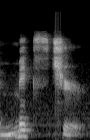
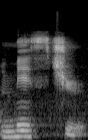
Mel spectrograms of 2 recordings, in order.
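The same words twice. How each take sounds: First: The x is said as ks. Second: The x is said as s or sh. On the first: The speaker calls it right. "esse som do X tem um som de K S" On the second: The speaker calls it wrong. "E não mixture"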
